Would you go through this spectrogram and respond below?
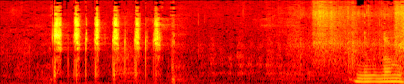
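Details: Dogs playing on a farm: a rapid run of about seven short, sharp, high yaps packed into one second, then a pause and a person's voice speaking close by.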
